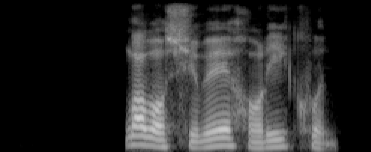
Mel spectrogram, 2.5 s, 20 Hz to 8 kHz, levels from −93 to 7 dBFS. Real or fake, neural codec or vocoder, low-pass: fake; codec, 16 kHz, 8 kbps, FunCodec, trained on LibriTTS, 25 frames a second; 7.2 kHz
